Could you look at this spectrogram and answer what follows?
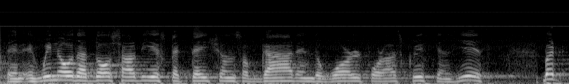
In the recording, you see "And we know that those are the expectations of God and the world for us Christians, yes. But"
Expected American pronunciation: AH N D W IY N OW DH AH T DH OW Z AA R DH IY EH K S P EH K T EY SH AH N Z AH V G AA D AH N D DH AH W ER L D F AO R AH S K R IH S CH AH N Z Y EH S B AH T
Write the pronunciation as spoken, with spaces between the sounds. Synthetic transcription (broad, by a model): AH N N W IY N OW DH AH T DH OW S AA R DH IY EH K S P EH K T EY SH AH N S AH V G AA D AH N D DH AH W ER L D F AO R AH S K R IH S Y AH N S Y EH S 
